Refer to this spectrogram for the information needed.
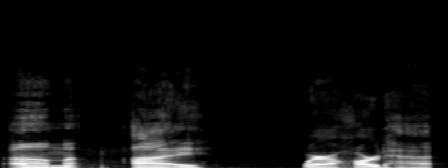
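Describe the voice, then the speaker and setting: A man co-hosting a podcast in casual comic banter, telling stories in a mock-serious, boastful deadpan. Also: mid-range voice, drawn-out words, clear, resonant tone, no echo, studio quality. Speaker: podcast co-host.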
